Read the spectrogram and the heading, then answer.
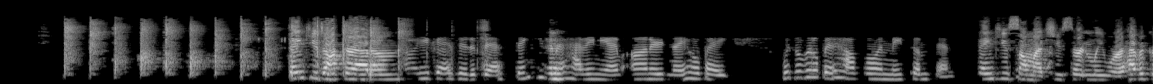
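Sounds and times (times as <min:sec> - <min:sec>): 
conference call audience clapping: 0:00.5 - 0:04.9
speech: 0:03.0 - 0:11.5.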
